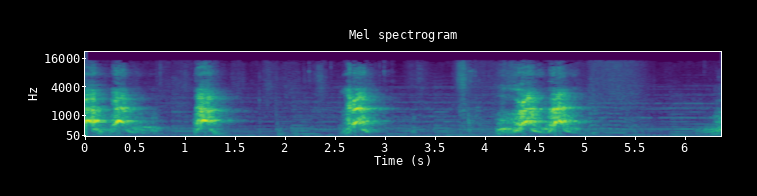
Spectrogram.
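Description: Golden retriever puppy barking, about six short barks spaced out over a few seconds, some coming in quick pairs.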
